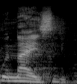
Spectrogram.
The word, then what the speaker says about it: Nvcely: You pronounce it as Nvcely Sings. Yeah, so the V, it's an A that's upside down. It's like when you say flame. Yes. I'm good. Nicely.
